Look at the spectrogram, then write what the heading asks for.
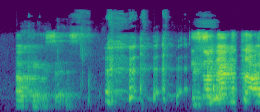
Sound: laughing

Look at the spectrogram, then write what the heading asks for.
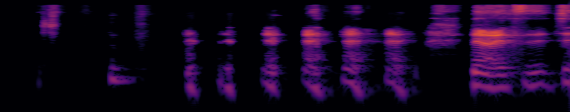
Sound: laughs

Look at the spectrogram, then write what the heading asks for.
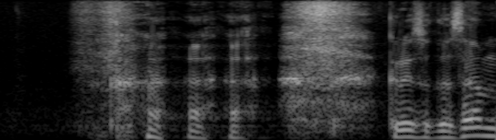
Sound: laughter

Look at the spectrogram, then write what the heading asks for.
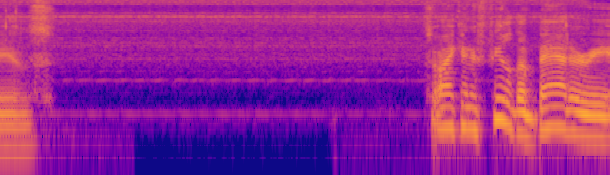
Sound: drilling sound

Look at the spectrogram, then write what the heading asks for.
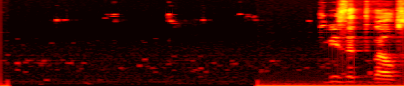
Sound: birds chirping

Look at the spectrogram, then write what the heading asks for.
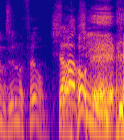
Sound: laughs

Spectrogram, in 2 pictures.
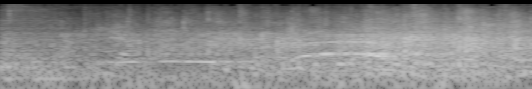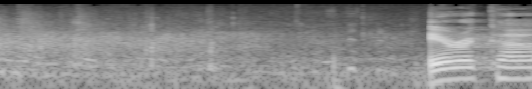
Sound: applause, cheering

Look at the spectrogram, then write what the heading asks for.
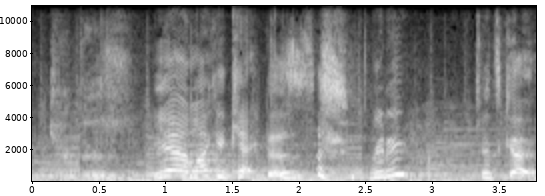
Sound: chuckles

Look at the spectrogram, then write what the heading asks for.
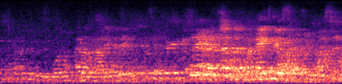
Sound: crowd chattering

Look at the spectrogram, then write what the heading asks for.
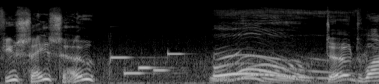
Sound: car chiming

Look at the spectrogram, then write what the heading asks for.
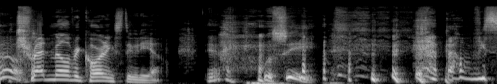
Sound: laughter

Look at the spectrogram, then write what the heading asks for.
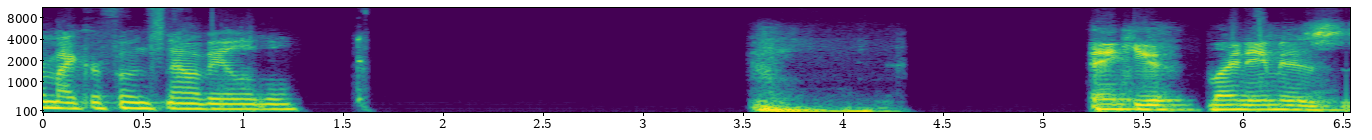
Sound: silence

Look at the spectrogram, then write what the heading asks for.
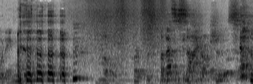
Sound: laughs

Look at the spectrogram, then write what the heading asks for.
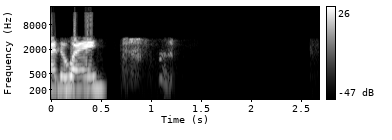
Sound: silence

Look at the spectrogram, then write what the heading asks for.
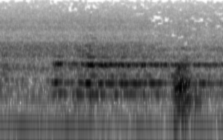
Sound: female voice

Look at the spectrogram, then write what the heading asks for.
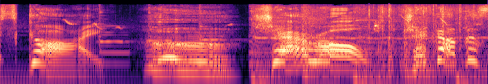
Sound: gasping

